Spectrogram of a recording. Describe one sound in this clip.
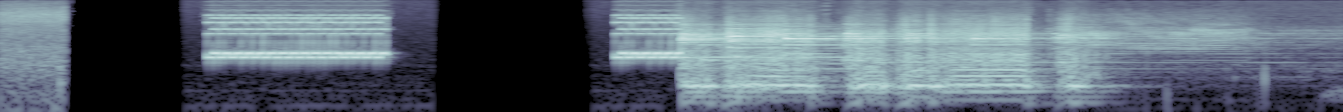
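A mobile phone rings with an electronic tone.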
